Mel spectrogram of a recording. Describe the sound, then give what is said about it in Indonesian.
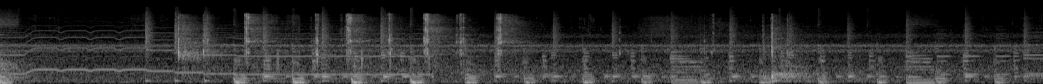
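Small holes being punched in origami paper: a run of crisp clicks and crunches at an uneven pace, with soft background music playing throughout. “Pertama kertas lipatnya kita plong dulu ya adik-adik ya.”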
